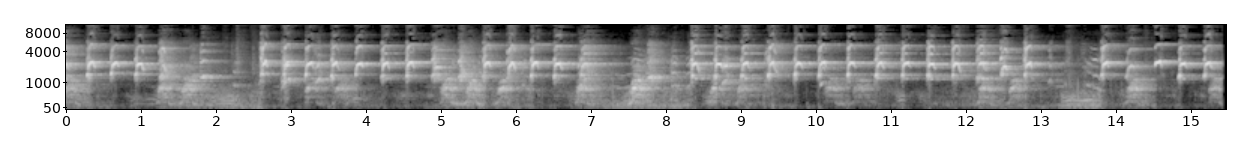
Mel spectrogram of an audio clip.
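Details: Pet-shop dog yapping continuously: bright, high-pitched barks tumbling out roughly three each second in short bursts, briefly easing twice before picking up again at the same hurried pace.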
